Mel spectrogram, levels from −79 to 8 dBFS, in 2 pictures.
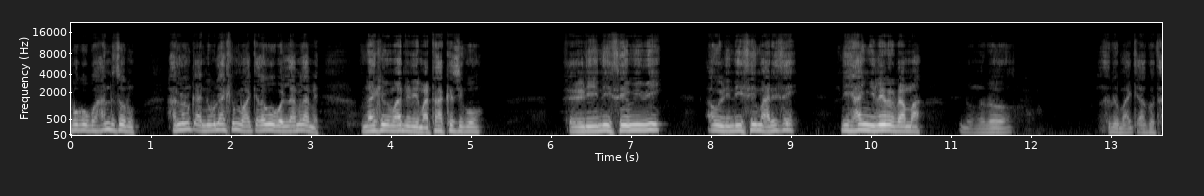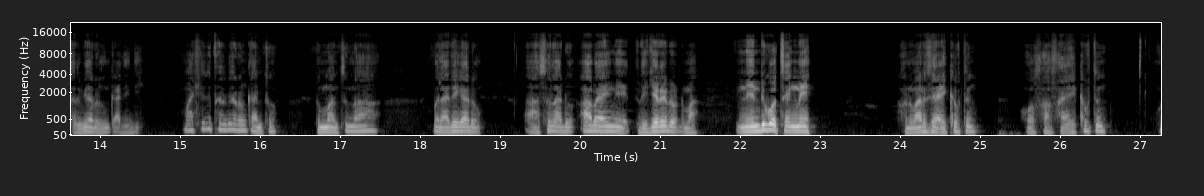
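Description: From start to finish the speech has a rough, grainy texture, with noise filling the gaps between harmonics and a thin, synthetic-sounding top that stops at 16 kHz. That's likely low-delay AAC compression: the short frames blur pitch detail, and heavy damage like this fits about 24 kbps.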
